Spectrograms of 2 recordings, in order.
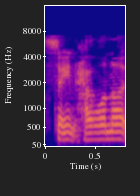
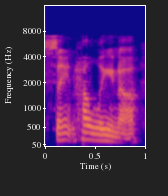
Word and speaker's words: Saint Helena: I was informed on a previous comment that I was pronouncing their name wrong, and it's not St. Helena, it's St. Helena.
